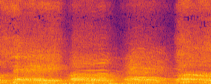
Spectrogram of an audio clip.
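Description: Concert crowd chanting in unison, loud repeated shouted phrases about once a second, each one falling in pitch.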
